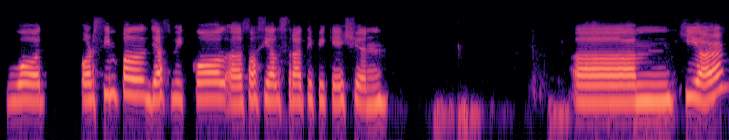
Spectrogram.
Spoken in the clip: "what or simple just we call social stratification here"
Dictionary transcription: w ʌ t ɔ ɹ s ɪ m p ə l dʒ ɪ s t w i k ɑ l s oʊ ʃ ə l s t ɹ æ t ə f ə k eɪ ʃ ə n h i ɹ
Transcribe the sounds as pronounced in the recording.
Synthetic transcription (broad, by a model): w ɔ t ɔ ɹ s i m p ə l dʒ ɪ s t w i k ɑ l s oʊ s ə l s t ɹ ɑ t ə f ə k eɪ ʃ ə n h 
